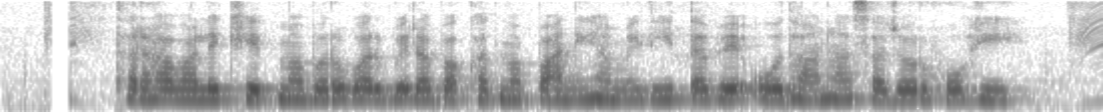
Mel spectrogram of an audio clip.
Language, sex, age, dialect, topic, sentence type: Chhattisgarhi, female, 25-30, Central, agriculture, statement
